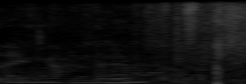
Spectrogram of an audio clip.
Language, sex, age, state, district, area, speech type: Manipuri, female, 45-60, Manipur, Imphal East, rural, spontaneous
